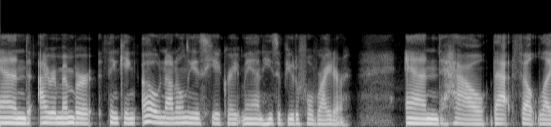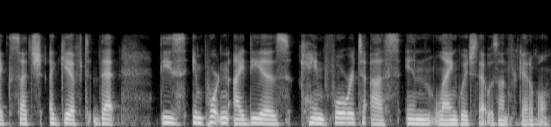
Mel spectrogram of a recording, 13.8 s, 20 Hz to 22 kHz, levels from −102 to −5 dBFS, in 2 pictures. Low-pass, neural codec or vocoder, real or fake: 7.2 kHz; none; real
